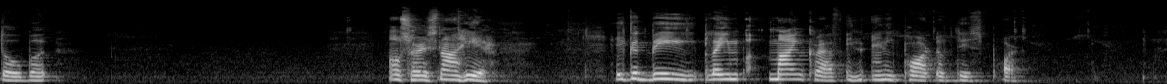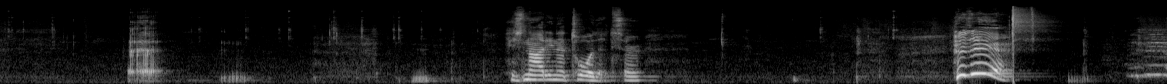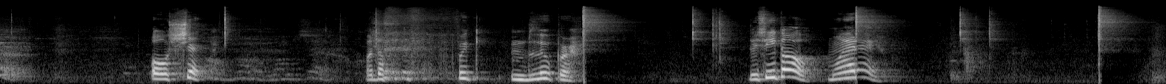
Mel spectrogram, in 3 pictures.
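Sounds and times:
sharp cracks: 21.7 - 22.3, 29.1 - 30.8, 34.2 - 34.8
sharp click: 34.3 - 34.8.

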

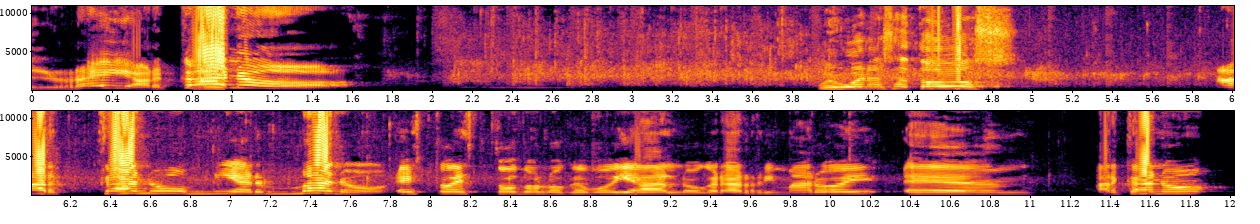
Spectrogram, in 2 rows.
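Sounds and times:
audience applauding: 1.8 - 9.7
man speaking: 6.0 - 12.0.

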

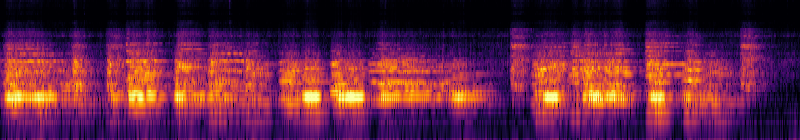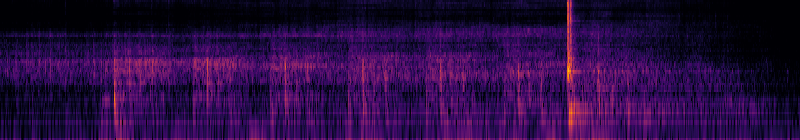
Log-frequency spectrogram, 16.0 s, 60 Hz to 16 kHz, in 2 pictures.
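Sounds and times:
record surface hiss: 0.0 - 16.0
soft record clicks: 0.6 - 5.2, 7.4 - 15.1
sharp loud click: 13.6 - 14.4.

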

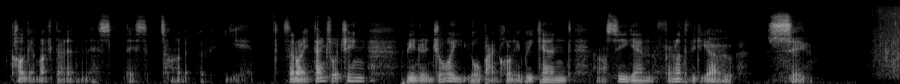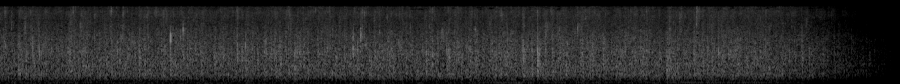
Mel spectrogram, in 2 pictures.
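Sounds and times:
steady rain falling: 8.7 - 18.0.

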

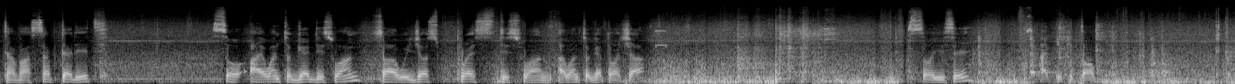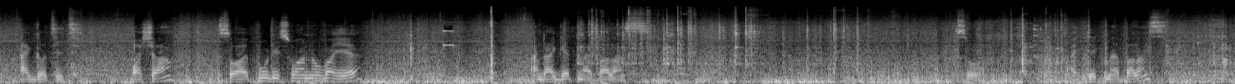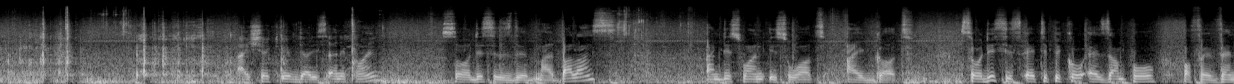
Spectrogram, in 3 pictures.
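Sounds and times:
wind buffeting microphone: 6.2 - 36.8
short electronic beep: 16.8 - 17.0
coins clinking: 30.8 - 31.2.

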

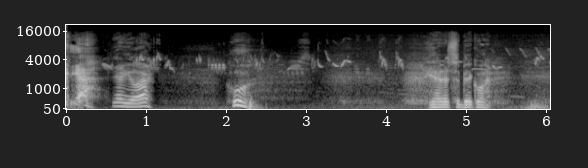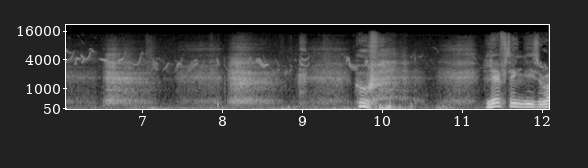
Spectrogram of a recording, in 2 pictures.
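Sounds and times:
small birds chirping: 0.0 - 12.0
man breathing hard: 1.4 - 11.3.

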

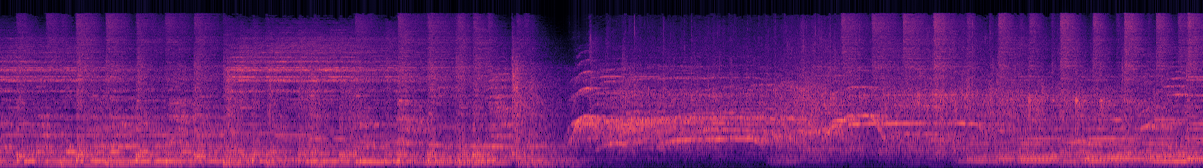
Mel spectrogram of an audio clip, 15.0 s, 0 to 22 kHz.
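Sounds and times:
choir singing sustained chords: 0.0 - 7.0
backing band: 0.0 - 7.3, 9.7 - 15.0.

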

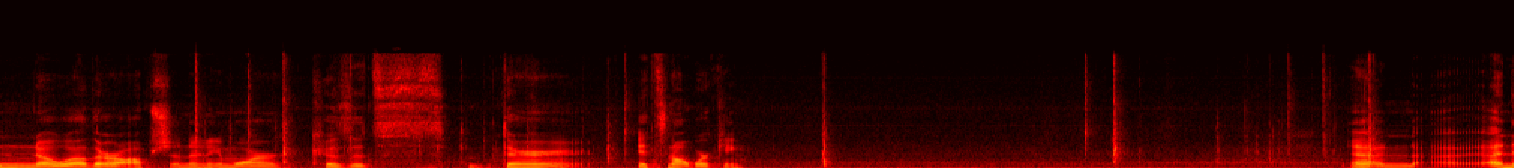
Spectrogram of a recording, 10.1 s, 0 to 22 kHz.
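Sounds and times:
low steady hum: 0.0 - 10.0
laptop clicks: 7.2 - 9.3.

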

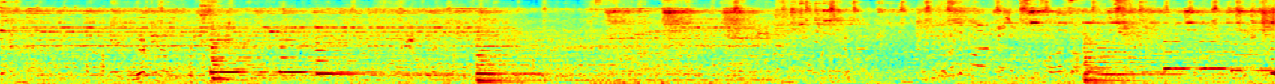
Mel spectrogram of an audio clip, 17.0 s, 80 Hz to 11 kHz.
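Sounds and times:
upright piano playing: 0.0 - 9.7, 14.0 - 17.0.

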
